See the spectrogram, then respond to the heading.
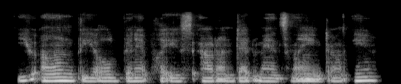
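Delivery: ordinary delivery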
